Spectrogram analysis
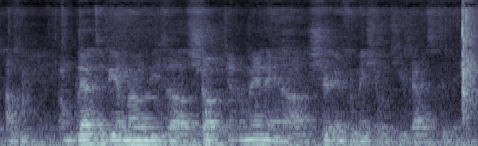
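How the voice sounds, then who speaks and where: Earnest low-voiced man in an echoey hall. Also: fairly even intonation, fast talker, far from the mic, background noise. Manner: earnest and urging, builds short lists. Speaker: panel speaker. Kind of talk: speaking to a live audience. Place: event hall.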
